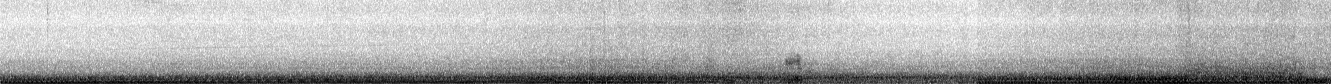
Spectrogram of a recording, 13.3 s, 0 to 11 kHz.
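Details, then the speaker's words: 1995 Mitsubishi 3000GT VR-4 Spyder, 13,000 miles, coolant temperature good, fourth gear on the highway to 60: strong pull, tone climbing smoothly over road and wind noise; normal turbo acceleration. "Let's go to 60 if slips. [Music] Turbo does what it's supposed to do."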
